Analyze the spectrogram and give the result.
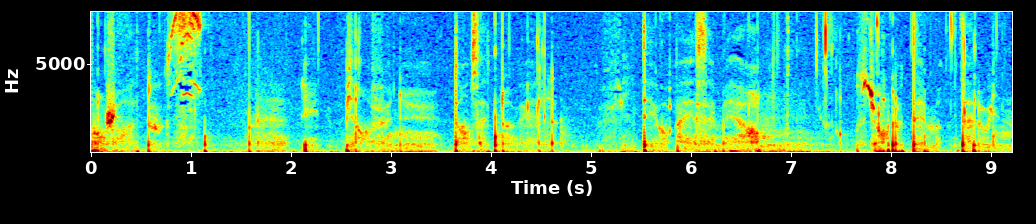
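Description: Whispering very slowly, a woman leaves long, frequent pauses as her loudness swings widely. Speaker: ASMR creator. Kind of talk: ASMR whispered quiz. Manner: whispered. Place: home room. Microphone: studio mic.

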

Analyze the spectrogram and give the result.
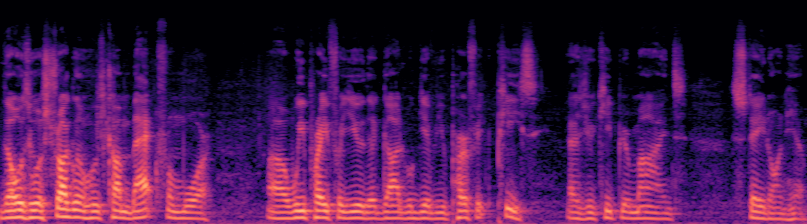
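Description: Here a man speaks at a moderate pace. His intonation is monotone and flat. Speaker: pastor. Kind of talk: sermon. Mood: warm, earnest greeting. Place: studio. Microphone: lapel.

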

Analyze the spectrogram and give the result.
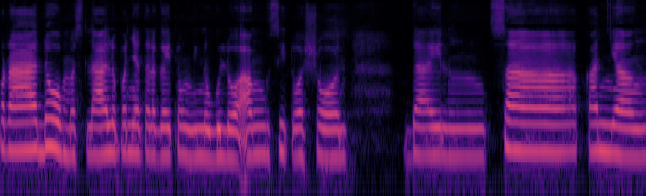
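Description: A woman's fairly high voice at a fairly slow pace, with a dry, close sound with no echo and a very clean recording over a silent background. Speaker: YouTuber recapping TV episodes. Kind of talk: casual recap vlog. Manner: slurred speech.

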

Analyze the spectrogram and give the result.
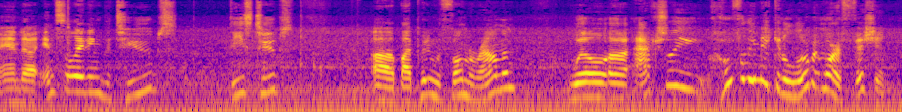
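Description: Noticeable background noise comes through in a dry sound that has no echo. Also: man. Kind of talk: tutorial. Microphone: phone near.

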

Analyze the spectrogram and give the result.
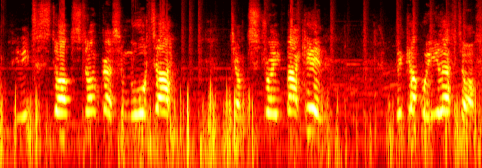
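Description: A man's high-pitched voice, monotone and flat, at a fairly slow pace over music in the background. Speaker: fitness instructor. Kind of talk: workout instruction. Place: garden. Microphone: camera far.

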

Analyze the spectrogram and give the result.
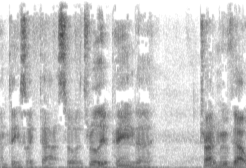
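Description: Lively intonation at a fairly quick pace, with music in the background. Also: man. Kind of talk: casual vlog tour. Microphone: phone near.

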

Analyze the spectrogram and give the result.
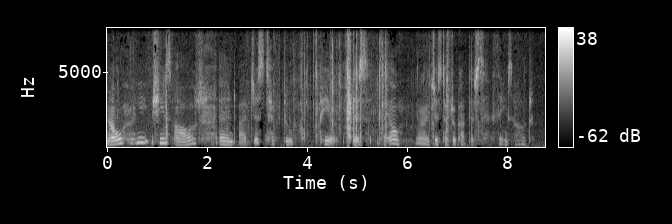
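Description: Very slow speech over noticeable background noise. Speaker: toy unboxing vlogger. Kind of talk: unboxing tutorial. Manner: halting, many fillers.

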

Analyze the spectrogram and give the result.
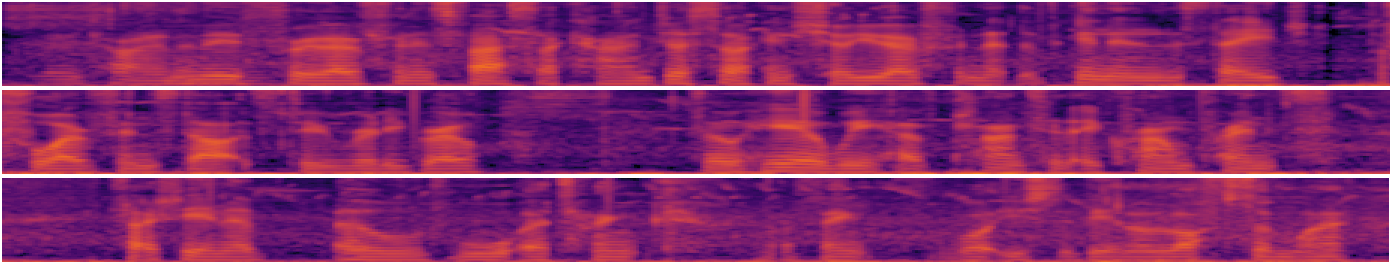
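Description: A man talks at a very fast pace over light background noise. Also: dry sound with no echo. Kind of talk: casual vlog tour commentary. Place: garden. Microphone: phone near.

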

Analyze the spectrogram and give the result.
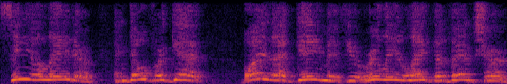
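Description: A squeaky, cartoonish character voice at an extremely high pitch swings very widely in pitch. The pace is moderate, with light background noise. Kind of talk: comedic puppet banter. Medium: puppet show. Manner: excitable, opinionated. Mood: cheerful introduction.

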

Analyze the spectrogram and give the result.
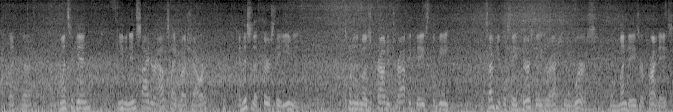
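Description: Loud noise fills the background. The speech breaks off with long, frequent pauses. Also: moderate pace, dry sound with no echo. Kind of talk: casual vlog commentary. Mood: calm, mildly argumentative. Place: street. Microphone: phone near.

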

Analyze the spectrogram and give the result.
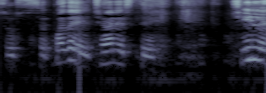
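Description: A woman's pitch varies in an ordinary way as light background noise runs underneath. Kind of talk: cooking tutorial. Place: kitchen. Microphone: phone near.

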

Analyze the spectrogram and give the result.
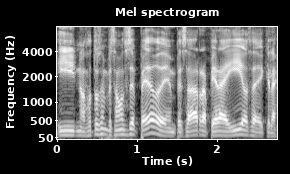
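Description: A man with a Mexico City accent at a very fast pace, the sound dry with no echo. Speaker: freestyle rapper; interview guest. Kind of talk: interview. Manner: casual slangy. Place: studio. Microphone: studio mic.

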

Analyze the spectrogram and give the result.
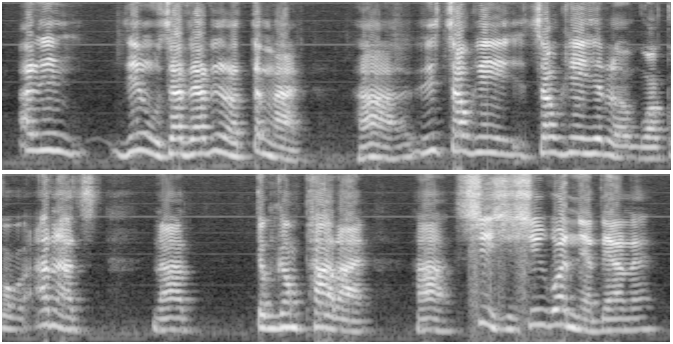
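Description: A man with a high pitch speaks in a raised, projected voice at a fairly slow pace. His tone is animated and his intonation lively. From Taiwan. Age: 60s. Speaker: guest speaker, professor abroad; guest, professor abroad. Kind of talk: casual talk show conversation, storytelling. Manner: animated, humorous, rambling. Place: studio.

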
